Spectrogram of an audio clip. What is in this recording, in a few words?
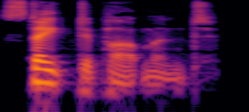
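"state department", British English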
